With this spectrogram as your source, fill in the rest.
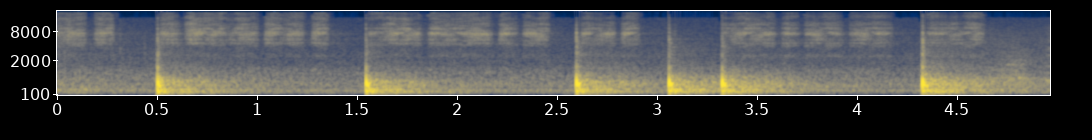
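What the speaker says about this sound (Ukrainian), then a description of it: "Пишемо відповідь." Pen writing an answer in a notebook during a maths exercise, heard as a series of six sharp taps, each followed by a short scratchy stroke, close and fairly quiet with no talk.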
